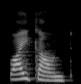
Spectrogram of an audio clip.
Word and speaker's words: viscount: कुछ अन्य वर्ड में भी एस साइलेंट होता है, जैसे DEBRIS डबरी, VISCOUNT वाई काउंट, इसमें भी एस साइलेंट है।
